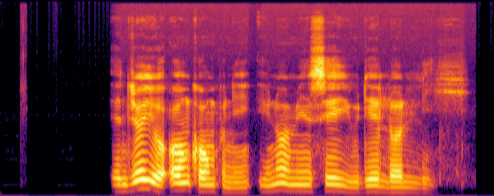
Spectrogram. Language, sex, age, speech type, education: Nigerian Pidgin, male, 30-45, read, tertiary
